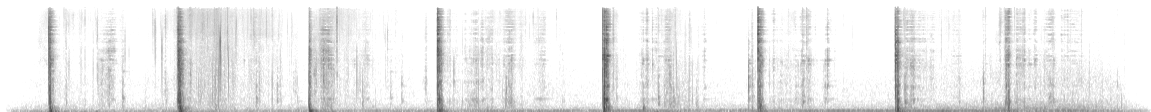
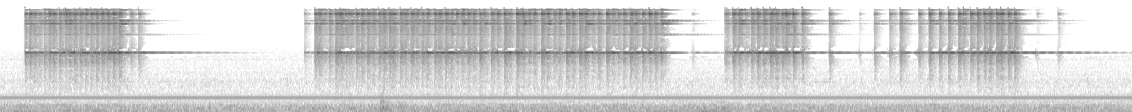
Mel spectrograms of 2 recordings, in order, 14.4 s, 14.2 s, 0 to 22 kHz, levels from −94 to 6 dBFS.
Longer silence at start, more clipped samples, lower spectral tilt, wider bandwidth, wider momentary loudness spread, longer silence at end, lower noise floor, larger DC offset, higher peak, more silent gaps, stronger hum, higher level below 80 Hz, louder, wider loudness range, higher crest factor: first, 0.6 s vs 0.3 s; neither; first, -2 dB/octave vs 2 dB/octave; about the same, 16.5 kHz vs 17 kHz; first, 29 LU vs 17 LU; first, 1.8 s vs 0.55 s; first, -67 dBFS vs -59 dBFS; neither; first, -2 dBFS vs -8 dBFS; neither; neither; first, -50 dBFS vs -64 dBFS; second, -30 LUFS vs -25 LUFS; about the same, 7 LU vs 5 LU; first, 36 dB vs 22 dB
